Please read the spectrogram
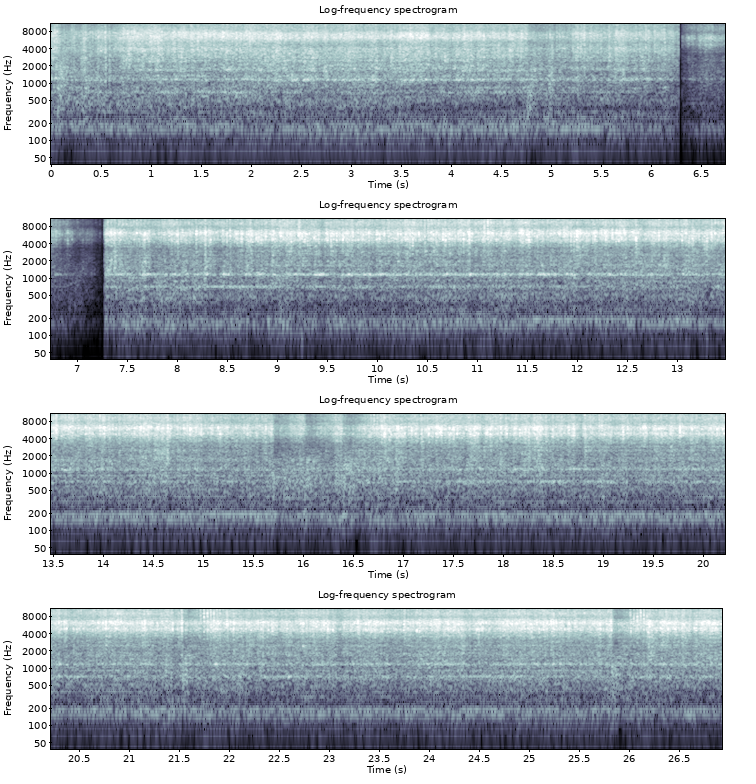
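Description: Plastic bottle shredder driven by a small engine, running steadily while plastic bottles are chopped into flakes, with crushing and cracking of plastic over the engine's steady hum. The sound dips and cuts out briefly about six seconds in, then resumes.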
